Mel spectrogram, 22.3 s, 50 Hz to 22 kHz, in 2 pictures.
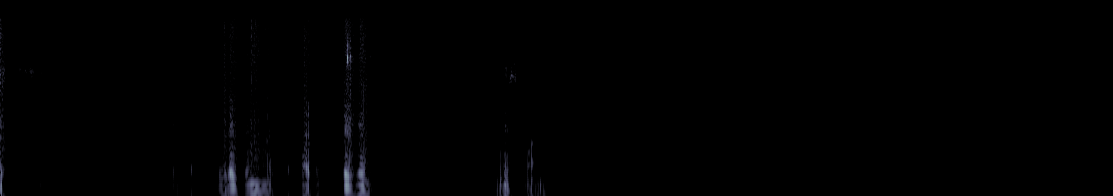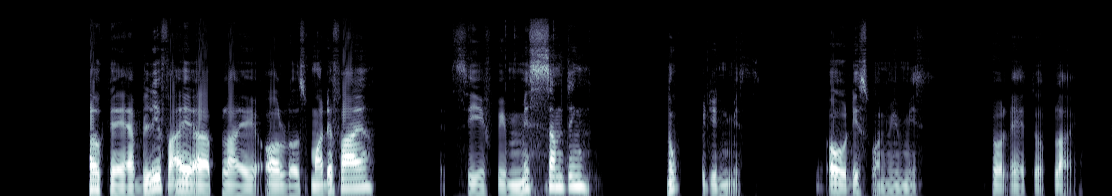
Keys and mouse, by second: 2.8 click, 5.2 click, 5.6 ctrl+a, 6.4 ctrl+a, 7.4 click, 8.5 ctrl+a, 9.7 click, 10.5 click, 11.1 click, 13.2-13.8 middle drag, 14.1 middle drag, 16.0 click, 16.3 click, 17.4-18.3 middle drag, 18.5 click, 22.1 ctrl+a.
